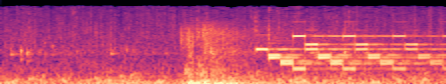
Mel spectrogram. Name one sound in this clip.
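A chest lid bangs open.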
